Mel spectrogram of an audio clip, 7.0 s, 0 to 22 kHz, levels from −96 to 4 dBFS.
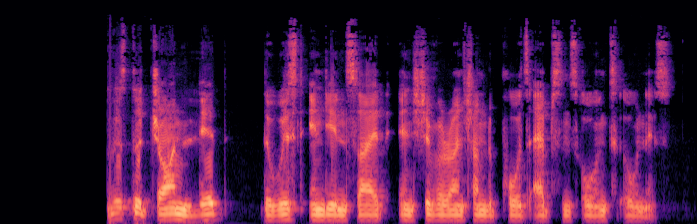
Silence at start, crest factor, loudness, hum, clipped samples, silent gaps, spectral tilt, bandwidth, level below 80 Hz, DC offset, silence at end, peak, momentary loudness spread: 1.1 s; 16 dB; -17 LUFS; none; under 0.1%; none; -5 dB/octave; 15 kHz; -52 dBFS; under 0.1%; 0.3 s; -2 dBFS; 10 LU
